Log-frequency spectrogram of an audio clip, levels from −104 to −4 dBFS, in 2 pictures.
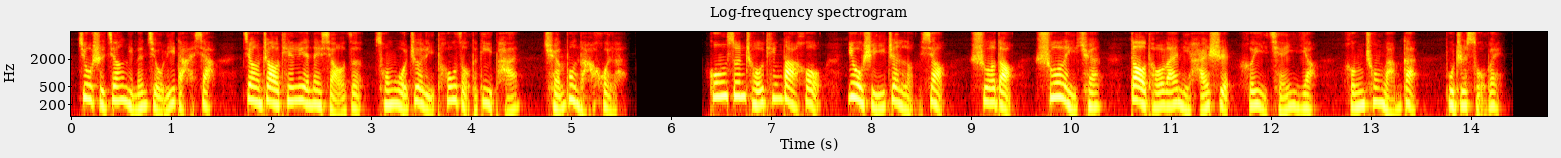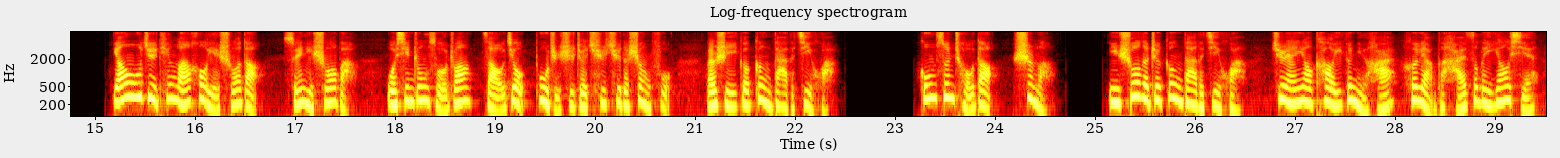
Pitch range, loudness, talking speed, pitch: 180-245 Hz, -22 LUFS, 275 characters per minute, 205 Hz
